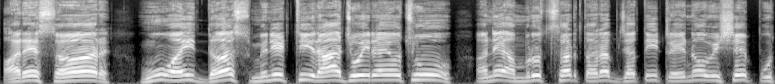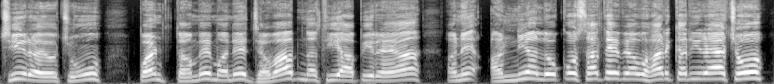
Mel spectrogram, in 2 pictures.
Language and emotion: Gujarati, angry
